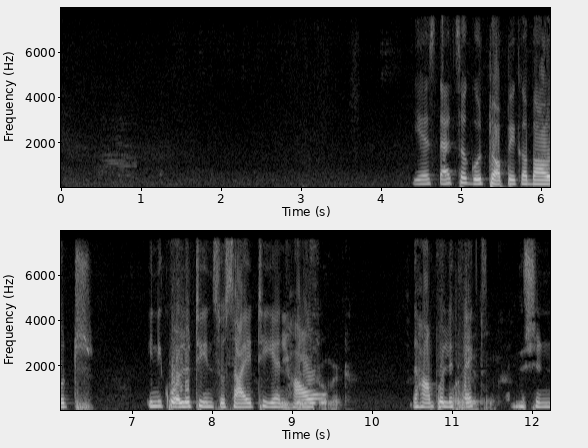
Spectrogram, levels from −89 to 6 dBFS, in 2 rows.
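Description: At 9.27 to 9.43 s the speech dips briefly, then from 11.38 to 12.02 s it drops much deeper, nearly cutting out. Both look like speech suppressed in double talk: the echo canceller likely could not separate the talker from the overlapping loudspeaker echo and turned the talker down.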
